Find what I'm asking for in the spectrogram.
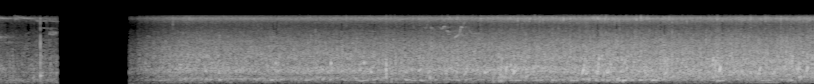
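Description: Running water of a stream near Lake Windermere rushes in a steady, close hiss that cuts out briefly at the start and then flows on unbroken and even.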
